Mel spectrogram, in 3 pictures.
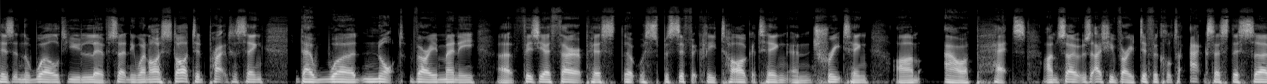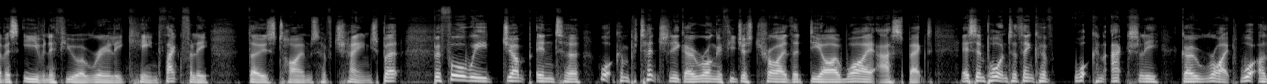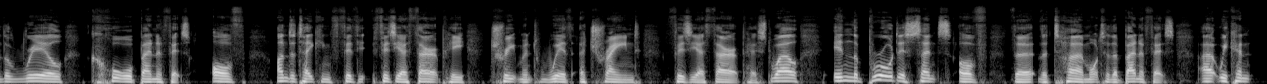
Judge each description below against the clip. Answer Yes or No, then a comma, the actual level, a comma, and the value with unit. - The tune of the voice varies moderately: Yes, average, 3.8 semitones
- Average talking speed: Yes, average, 170 wpm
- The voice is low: Yes, low, 115 Hz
